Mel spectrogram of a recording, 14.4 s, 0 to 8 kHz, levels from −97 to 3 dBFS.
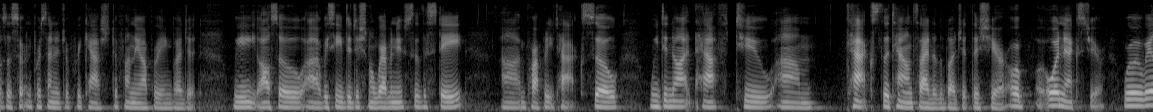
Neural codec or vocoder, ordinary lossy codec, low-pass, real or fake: none; Opus, 64 kbps; 7.2 kHz; real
